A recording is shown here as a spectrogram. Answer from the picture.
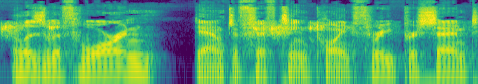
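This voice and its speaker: A man's very deep, low voice with vocal fry, very slow pace and ordinary pitch variation. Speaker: radio show host. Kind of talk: comedic banter. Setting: studio. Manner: teasing.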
